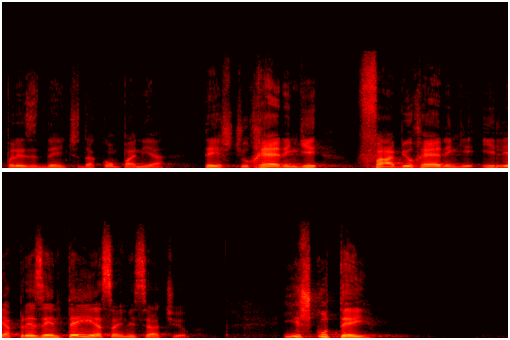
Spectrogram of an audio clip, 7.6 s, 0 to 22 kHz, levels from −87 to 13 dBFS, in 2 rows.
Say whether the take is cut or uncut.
uncut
